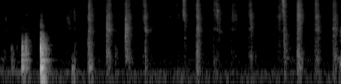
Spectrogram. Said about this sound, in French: je sais plus si j'ai envie de tirer des cartes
